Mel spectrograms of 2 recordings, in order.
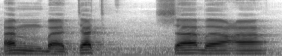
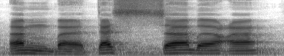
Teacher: idghamut ta fi sin, diidghamkan ta pada sin sehingga dibaca dengan ambatas sab'a.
